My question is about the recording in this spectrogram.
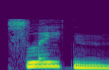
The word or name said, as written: Slayton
